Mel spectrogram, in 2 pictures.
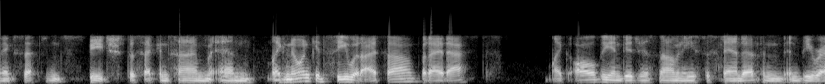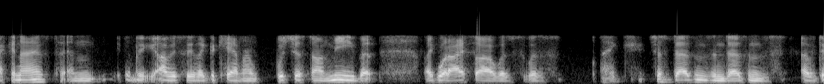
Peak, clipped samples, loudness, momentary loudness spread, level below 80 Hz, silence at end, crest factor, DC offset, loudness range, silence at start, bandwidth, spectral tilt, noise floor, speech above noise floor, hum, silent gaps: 0 dBFS; under 0.1%; -14 LUFS; 9 LU; -52 dBFS; 0 s; 14 dB; under 0.1%; 2 LU; 0 s; 4.6 kHz; -8.5 dB/octave; -55 dBFS; 41 dB; none; none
